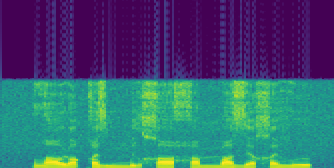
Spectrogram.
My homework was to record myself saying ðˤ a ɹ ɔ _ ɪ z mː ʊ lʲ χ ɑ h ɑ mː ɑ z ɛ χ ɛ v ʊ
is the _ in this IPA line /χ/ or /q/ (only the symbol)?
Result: q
